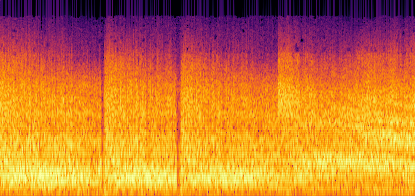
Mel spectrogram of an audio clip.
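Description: Film battle sound effects: a loud, dense din of explosions and gunfire mixed with jet aircraft noise, thin in the bass, with two brief dips about one and nearly two seconds in. Near three seconds in, a higher hiss joins as the jet noise comes forward.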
